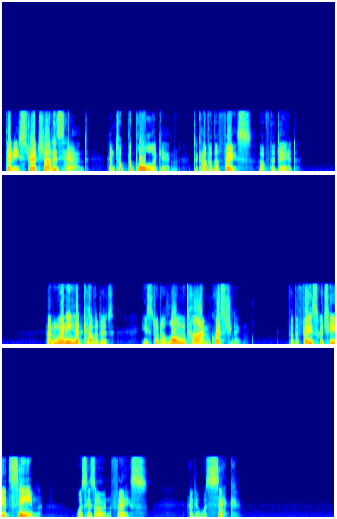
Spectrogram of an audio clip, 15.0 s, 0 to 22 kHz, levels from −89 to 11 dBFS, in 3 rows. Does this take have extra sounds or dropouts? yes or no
no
